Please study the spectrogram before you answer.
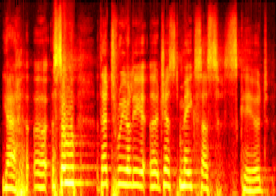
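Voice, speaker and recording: A teacher trainer whose first language is Russian gives a workshop lecture, her slightly high voice smooth, darkish, and slow. Her speech is hesitant and packed with fillers. The handheld microphone in the seminar room records hall reverb.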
